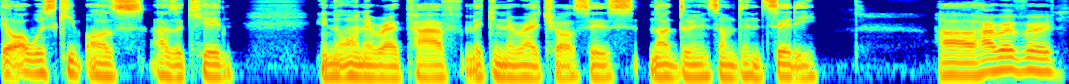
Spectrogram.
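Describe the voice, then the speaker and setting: Young Liberian-accented man, interview guest, dark gravelly timbre, earnest reflective storytelling. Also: lowish voice, no room sound, studio quality. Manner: earnest, reflective, with frequent "you know" fillers. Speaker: youth advocate guest.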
